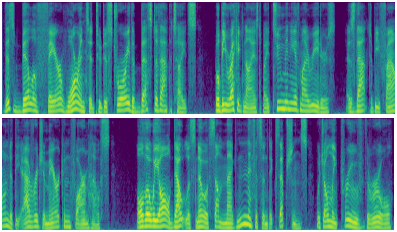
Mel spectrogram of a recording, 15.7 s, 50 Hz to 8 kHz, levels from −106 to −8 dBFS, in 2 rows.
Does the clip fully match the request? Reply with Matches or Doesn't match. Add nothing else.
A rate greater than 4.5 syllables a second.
Matches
